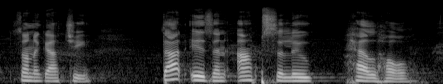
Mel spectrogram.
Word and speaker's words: Sonagachi: But that red light district, I think it's pronounced Sanjanati. Yeah. Sonagachi, that is an absolute hellhole.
